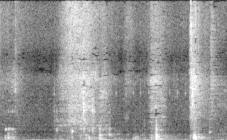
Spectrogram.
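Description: Soft handling and rustling of a plush toy's fabric wrap, with a few short soft bumps, the loudest near the end.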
